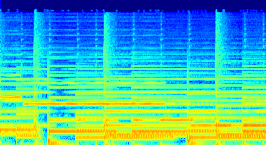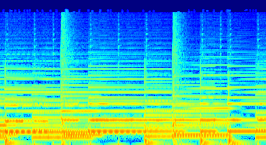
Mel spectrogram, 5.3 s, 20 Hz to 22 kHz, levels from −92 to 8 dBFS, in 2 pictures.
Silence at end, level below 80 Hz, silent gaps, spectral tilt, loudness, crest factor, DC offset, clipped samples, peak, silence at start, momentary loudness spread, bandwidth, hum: 0 s; -34 dBFS; none; -6 dB/octave; -18 LUFS; 14 dB; 1%; under 0.1%; -4 dBFS; 0 s; 2 LU; 17 kHz; none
